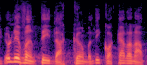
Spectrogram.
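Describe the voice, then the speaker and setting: A Brazilian man preaching a sermon as a pastor, telling stories in a slangy, animated way that swings from hushed asides to loud dramatic bursts. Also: medium pitch, quick pace, vocal fry, slightly rough. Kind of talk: sermon with personal storytelling. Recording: long hall reverb.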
